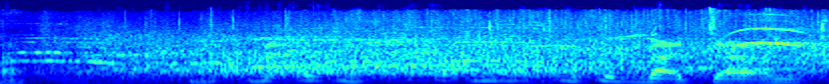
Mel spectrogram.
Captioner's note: applause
